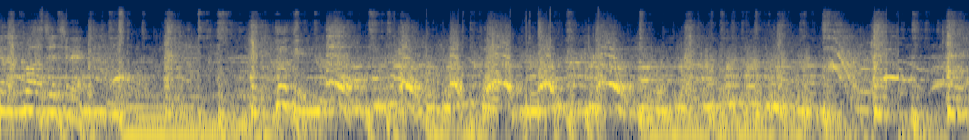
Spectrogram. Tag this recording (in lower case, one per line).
music
speech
